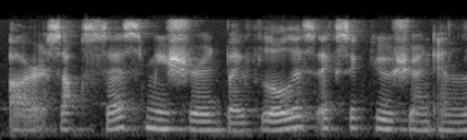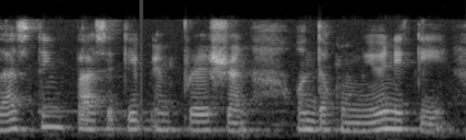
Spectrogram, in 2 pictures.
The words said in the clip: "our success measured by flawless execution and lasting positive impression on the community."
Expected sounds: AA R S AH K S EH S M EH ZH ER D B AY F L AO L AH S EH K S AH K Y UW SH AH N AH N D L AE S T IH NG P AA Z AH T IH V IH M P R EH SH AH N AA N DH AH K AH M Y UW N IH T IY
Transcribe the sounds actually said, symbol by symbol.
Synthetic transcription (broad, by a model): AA R S AH K S EH S M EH SH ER D B AY F L AO L AH S EH K S AH K Y UW SH AH N AH N D L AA S T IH NG P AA S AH T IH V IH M P R EH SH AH N AA N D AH K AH M Y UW N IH T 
